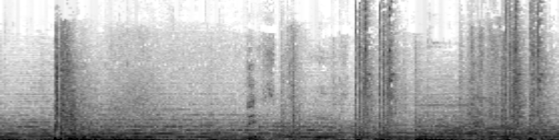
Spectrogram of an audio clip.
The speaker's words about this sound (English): I threw a grenade.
